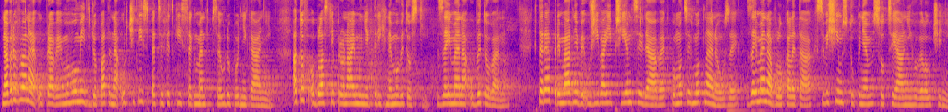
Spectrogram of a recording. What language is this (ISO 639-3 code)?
ces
